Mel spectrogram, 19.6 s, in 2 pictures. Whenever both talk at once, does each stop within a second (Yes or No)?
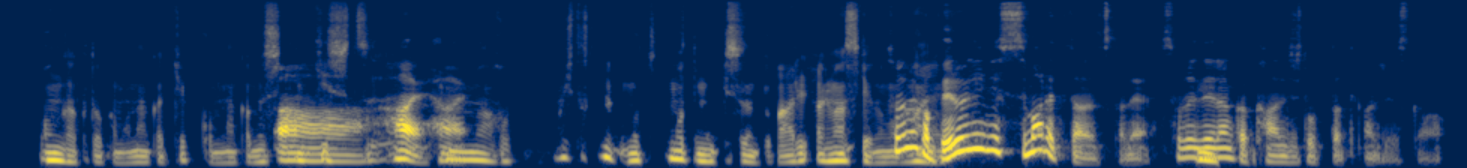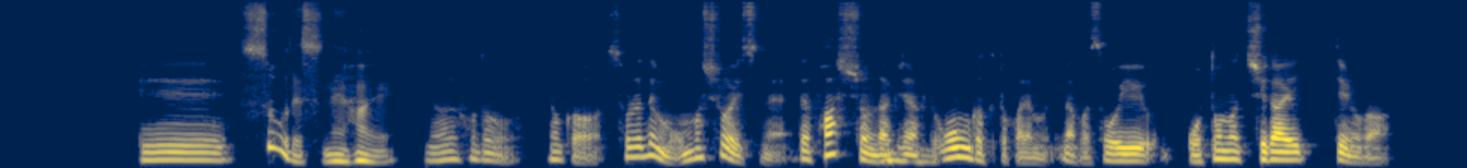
No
